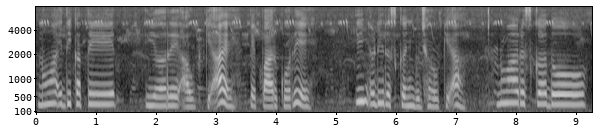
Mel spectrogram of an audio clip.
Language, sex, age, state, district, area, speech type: Santali, female, 18-30, Jharkhand, Bokaro, rural, spontaneous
